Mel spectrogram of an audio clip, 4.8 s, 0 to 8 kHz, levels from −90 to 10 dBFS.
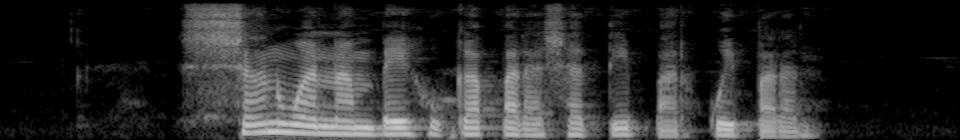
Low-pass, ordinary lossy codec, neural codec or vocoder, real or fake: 7.2 kHz; Opus, 64 kbps; none; real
